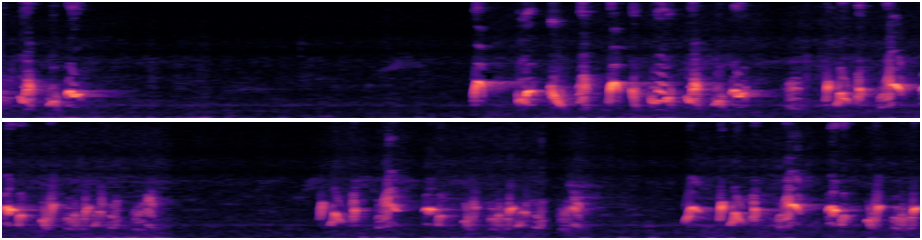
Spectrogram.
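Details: Provoked territorial Stripe-throated bulbul pours out dense, fast chattering song in long bursts of rapid staccato notes, broken by short silent gaps.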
